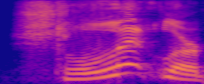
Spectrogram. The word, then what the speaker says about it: Schlittler: They got the win, and that sets them up really nice today with Schlittler pitching.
